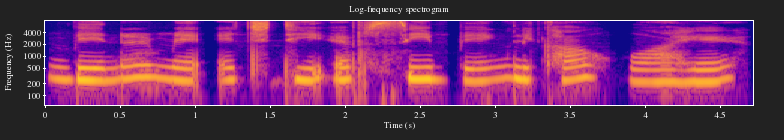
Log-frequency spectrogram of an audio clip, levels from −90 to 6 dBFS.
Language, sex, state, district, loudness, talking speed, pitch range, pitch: Hindi, female, Arunachal Pradesh, Papum Pare, -15 LUFS, 90 wpm, 235-270 Hz, 255 Hz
